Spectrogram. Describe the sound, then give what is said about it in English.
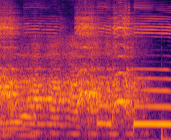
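A rubber chicken toy held by a man lets out a long, loud, raspy squawk that wavers in pitch and rises sharply at the end, with no talking. “He's holding the rubber cock.”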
